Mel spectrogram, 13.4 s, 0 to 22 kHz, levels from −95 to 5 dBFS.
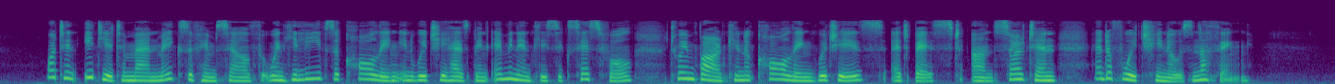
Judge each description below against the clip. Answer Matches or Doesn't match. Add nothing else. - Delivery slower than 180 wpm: Matches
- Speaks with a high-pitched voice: Matches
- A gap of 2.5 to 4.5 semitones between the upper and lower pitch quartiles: Doesn't match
